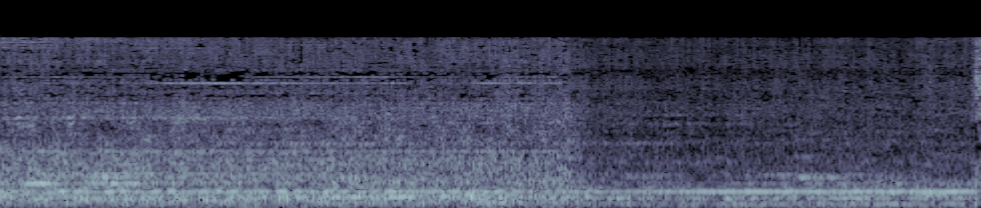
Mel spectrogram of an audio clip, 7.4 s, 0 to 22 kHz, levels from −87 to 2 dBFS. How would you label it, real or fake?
real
